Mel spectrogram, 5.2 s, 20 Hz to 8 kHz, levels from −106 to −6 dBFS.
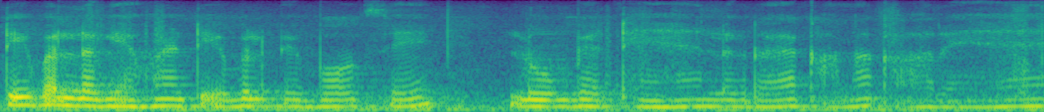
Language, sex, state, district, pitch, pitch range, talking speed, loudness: Hindi, female, Punjab, Fazilka, 175 Hz, 170-185 Hz, 205 wpm, -20 LUFS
